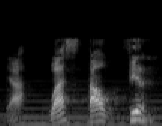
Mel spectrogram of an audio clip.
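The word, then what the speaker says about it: واستغفر: roknya roti pizza kemudian hadiah gir yang harusnya dibaca Who tapi karena disukunkan hanya menjadi sukun tapi harus tetap terbaca wastaghfir kemudian yang selanjutnya in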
